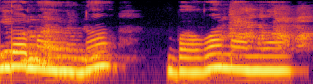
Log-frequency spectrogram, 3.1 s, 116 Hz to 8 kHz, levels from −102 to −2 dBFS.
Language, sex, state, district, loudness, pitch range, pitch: Telugu, female, Andhra Pradesh, Sri Satya Sai, -13 LUFS, 230-265 Hz, 245 Hz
